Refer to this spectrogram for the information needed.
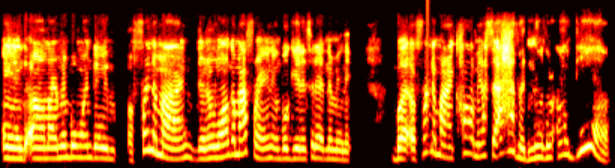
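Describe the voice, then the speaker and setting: A woman's voice: medium pitch, fast, no room sound, muffled recording. A middle-aged woman from Florida, a writer guest in a casual online interview, talking in loose rambling runs with fillers and restarts. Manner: chatty, many restarts and fillers, laughs often. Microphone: video call.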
